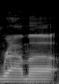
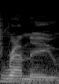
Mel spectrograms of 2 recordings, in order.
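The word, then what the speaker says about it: Ramuh: I'm going to see keep saying Rama. I guess Ramu really is the the right one, so to speak, the right pronunciation.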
